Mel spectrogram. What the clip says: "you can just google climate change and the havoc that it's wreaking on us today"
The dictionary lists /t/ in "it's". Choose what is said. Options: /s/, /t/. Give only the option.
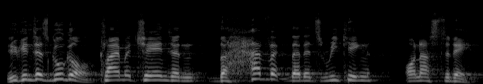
/t/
